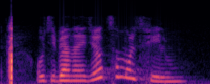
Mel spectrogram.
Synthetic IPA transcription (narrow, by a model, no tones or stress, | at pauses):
ʊtʲɪbʲanɐjdʲot̪səmulʲt̪fʲilʲm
